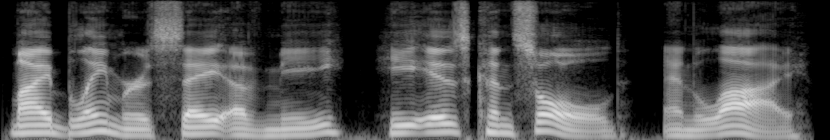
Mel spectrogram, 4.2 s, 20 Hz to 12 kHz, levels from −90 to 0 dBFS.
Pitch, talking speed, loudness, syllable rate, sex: 120 Hz, 145 wpm, -19 LUFS, 3.5 syllables/s, male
